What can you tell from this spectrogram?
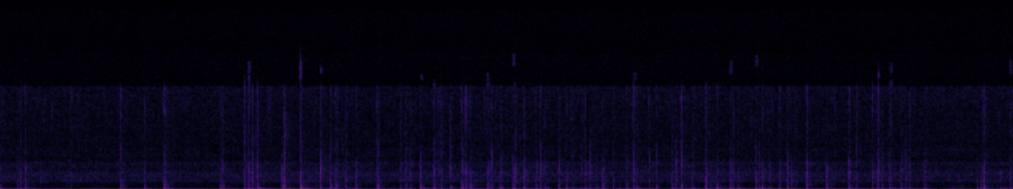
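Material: Cork.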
